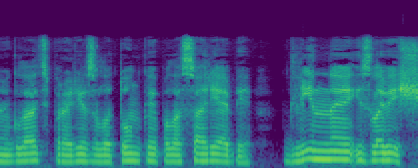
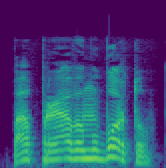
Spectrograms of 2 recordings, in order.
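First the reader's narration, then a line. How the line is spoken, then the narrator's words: Barking. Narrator (Russian): рявкнула Каррера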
